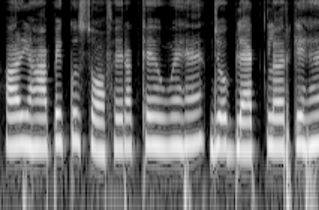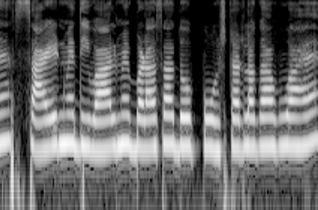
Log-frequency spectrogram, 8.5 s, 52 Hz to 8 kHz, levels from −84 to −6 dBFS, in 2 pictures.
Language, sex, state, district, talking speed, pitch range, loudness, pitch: Hindi, female, Bihar, Kishanganj, 170 wpm, 230-245 Hz, -17 LUFS, 235 Hz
